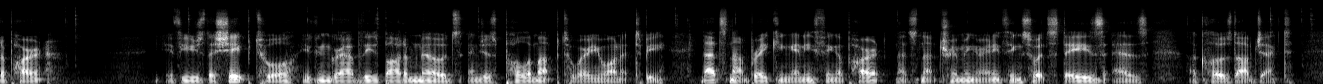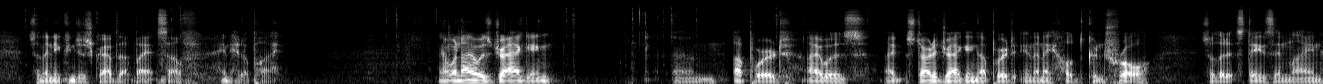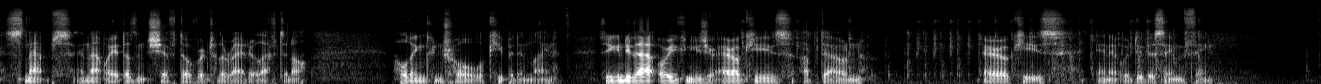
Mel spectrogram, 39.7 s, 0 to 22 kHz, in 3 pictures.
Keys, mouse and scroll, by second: 12.6 ctrl+click, 17.8 ctrl+z, 18.3 ctrl+z, 19.5 click, 33.6 Down, 34.0 Down, 34.3 Down, 34.4 Down, 34.7 Down, 34.9 Up, 35.1 Up, 35.3 Up, 35.5 Down, 35.6 Down, 35.8 Down, 36.0 Down, 36.2 Up, 36.4 Up, 36.5 Up, 36.7 Down, 36.9 Down, 37.1 Down, 37.3 Up, 37.5 Down, 37.8 Down, 37.9 Down, 38.1 Down, 38.4 Up.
